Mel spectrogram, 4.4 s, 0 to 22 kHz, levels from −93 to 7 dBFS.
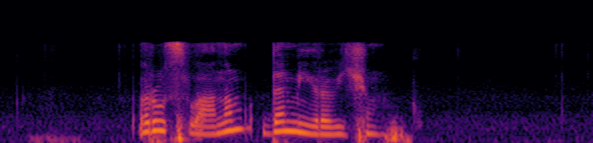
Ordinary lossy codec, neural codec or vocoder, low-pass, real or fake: AAC, 48 kbps; codec, 16 kHz in and 24 kHz out, 1 kbps, XY-Tokenizer; 7.2 kHz; fake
